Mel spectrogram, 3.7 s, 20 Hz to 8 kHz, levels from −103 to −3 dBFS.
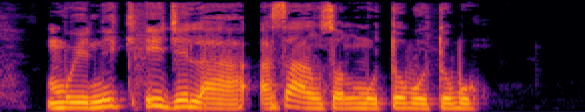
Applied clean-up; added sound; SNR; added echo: none; none; none; none.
